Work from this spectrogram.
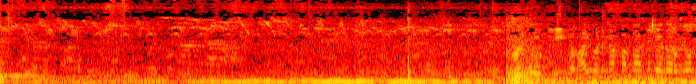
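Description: Chickens cluck softly in the distance while people talk close by.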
